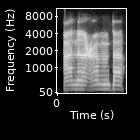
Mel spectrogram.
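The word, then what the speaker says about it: أَنْعَمْتَ: An'amta semuanya idhar. An itu idhar halqi, am itu idhar syafawi ya. Jelas. Bagaimana cara membacanya? Dialirkan sedikit nunnya, nun sukun tadi alirkan sedikit, mim sukun juga dialirkan sedikit. An'amta, an'amta ya.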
